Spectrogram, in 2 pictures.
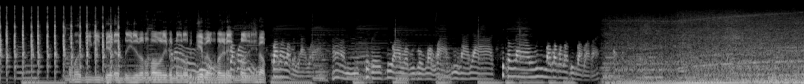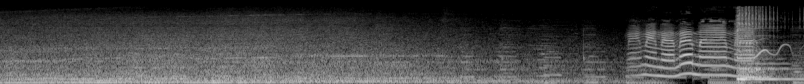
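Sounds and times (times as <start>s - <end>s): truck engine rumbling: 5.1s - 16.0s.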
